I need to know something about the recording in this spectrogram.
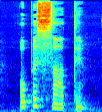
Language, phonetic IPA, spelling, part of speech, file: Ukrainian, [ɔpeˈsate], описати, verb, Uk-описати.ogg
- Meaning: to describe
